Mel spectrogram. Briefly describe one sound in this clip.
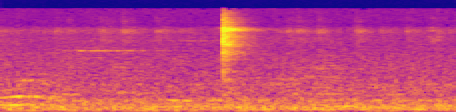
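A glue stick cap clicks off.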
